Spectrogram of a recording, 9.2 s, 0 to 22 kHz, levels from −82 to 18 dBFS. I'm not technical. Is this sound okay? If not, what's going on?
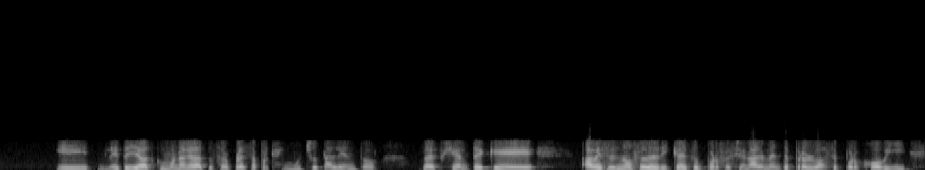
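Yes, it's fine: this is speech over an ordinary phone-style line, so it sounds a bit narrower than talking in person, and nothing here is going wrong.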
